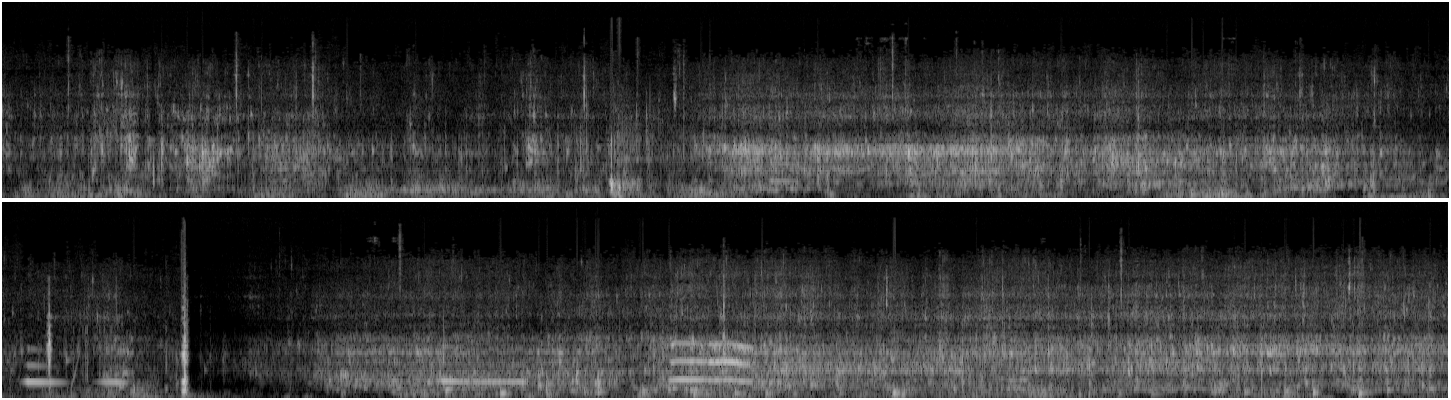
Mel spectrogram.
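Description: Muffled underwater sloshing and gurgling of water around the camera, with a few short pitched squeaks. A sharp click comes about two-thirds of the way through, then a brief lull before the water noise builds again.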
